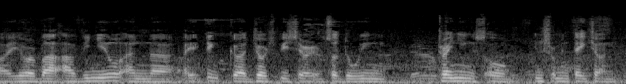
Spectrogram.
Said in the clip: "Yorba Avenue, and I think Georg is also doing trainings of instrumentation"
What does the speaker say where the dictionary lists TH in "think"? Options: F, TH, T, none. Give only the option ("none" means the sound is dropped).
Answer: T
